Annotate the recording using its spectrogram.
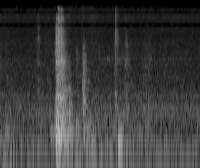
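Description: A short bump about a second in, then two fainter knocks, against the low hush of a quiet room.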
